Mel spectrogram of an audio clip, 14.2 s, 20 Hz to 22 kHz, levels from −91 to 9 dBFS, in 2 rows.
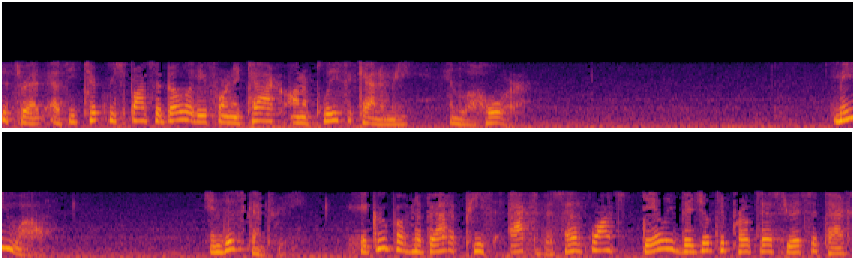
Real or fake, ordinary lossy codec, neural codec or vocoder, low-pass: real; AAC, 16 kbps; none; 3.6 kHz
